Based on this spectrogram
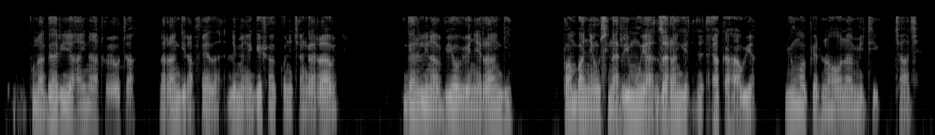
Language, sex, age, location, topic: Swahili, male, 18-24, Wajir, finance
